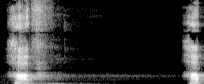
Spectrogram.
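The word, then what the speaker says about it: half: Silent L, যেমন হাফ মানে অর্ধেক।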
